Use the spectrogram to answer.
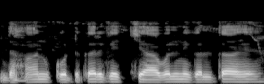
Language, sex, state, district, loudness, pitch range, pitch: Hindi, male, Uttar Pradesh, Etah, -14 LUFS, 115-120 Hz, 120 Hz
